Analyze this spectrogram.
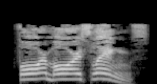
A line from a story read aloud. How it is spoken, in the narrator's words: I exclaim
